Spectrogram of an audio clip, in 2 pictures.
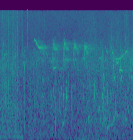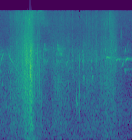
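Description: Small birds chirping faintly over quiet outdoor ambience, with a short rush of noise about three seconds in.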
